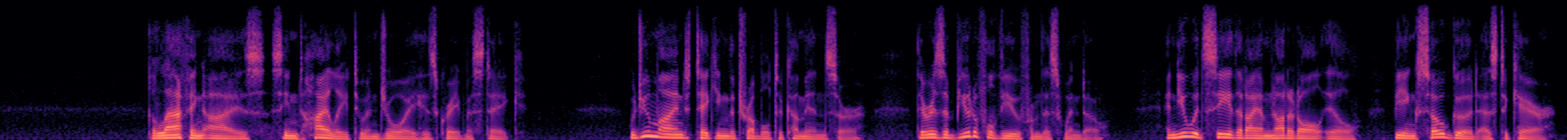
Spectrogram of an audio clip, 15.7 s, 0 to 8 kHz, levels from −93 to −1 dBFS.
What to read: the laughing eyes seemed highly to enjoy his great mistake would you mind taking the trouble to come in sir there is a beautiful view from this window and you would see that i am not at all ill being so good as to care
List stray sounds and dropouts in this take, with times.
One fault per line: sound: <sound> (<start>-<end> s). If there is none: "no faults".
no faults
